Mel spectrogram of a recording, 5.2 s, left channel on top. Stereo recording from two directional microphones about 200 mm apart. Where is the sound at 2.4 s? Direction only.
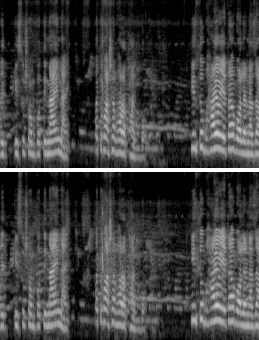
25° left (ahead or behind).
